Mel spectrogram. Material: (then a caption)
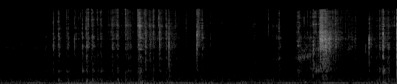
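Soap. A metal blade scrapes a small, solid brown soap bar held in the hand, cutting it into crumbly shavings. After a brief quiet start, bright, crisp scraping and crackling bursts come in uneven strokes, almost entirely high in pitch with almost no low end. A final sharp scrape closes the clip.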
